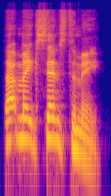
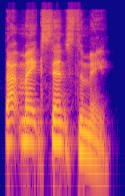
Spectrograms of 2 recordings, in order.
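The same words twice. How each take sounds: The two takes are said the same way.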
